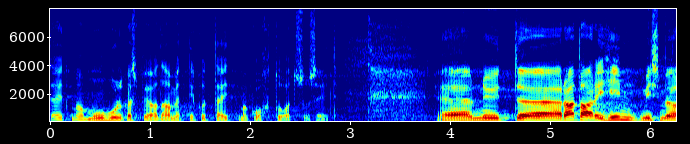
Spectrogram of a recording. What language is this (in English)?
Estonian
